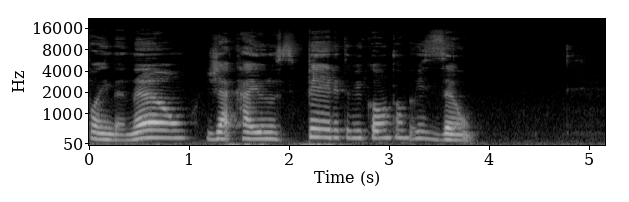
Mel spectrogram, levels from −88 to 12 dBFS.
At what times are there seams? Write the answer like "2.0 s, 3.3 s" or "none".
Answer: 1.1 s, 1.9 s, 3.2 s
